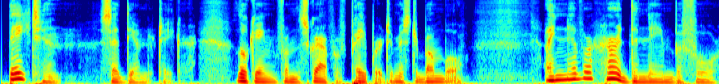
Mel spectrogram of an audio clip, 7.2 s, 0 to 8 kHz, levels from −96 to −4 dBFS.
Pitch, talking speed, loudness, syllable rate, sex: 110 Hz, 160 wpm, -20 LUFS, 5.2 syllables/s, male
